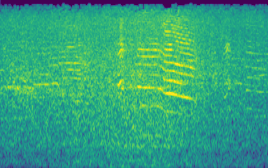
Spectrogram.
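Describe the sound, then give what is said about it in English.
Sea waves crash in a loud, continuous roar of surf at Skellig Mhíle, a puffin island off Kerry, Ireland, with some wind rumble and no talking. “Straight off the boat and into a cathedral of crying kittiwakes and crashing waves.”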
